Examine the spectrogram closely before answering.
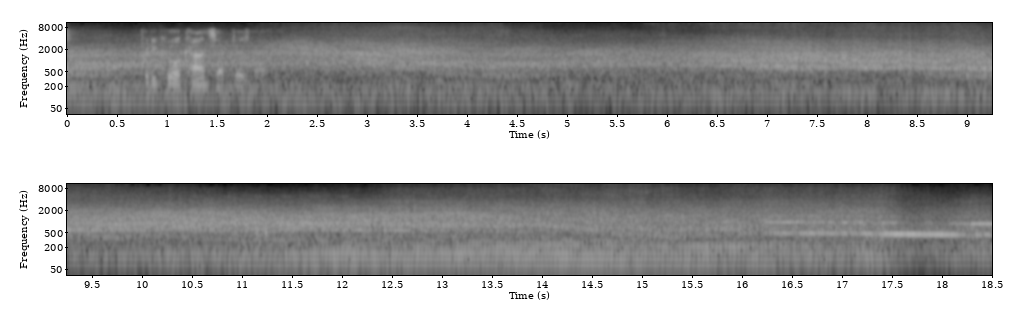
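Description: Traffic roars steadily along a nearby highway.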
